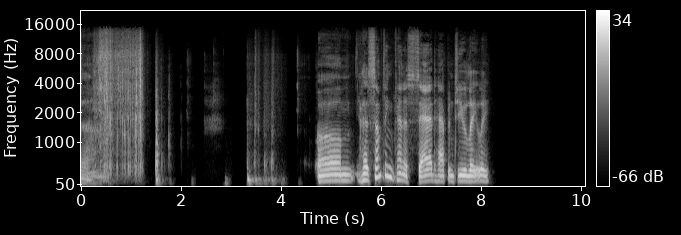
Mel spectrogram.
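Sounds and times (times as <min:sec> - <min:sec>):
deck of tarot cards being shuffled: 0:00.0 - 0:01.7
speech: 0:04.7 - 0:08.2.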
